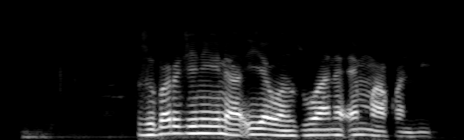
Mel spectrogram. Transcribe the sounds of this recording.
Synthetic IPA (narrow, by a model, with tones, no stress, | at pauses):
zʊ˨bɐ˦rd͡ʒɪ˦niː˦naː˨ʔɪ˦ja˨wɐ˨nzʊ˦waː˦na˦j̰ɐ˦mːaː˨kʷɔ˨nːiː˦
